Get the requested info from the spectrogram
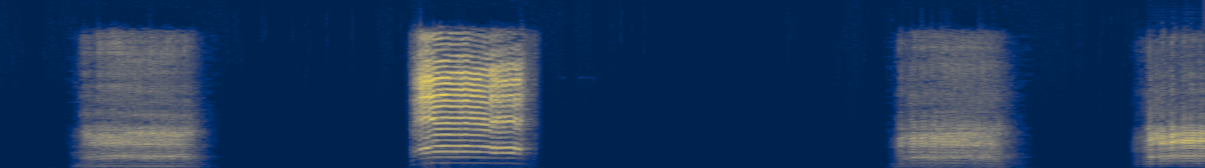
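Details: Four sheep bleats with gaps of one to two seconds, alternating between deeper, rougher baas and a higher, clearer, quavering one, heard cleanly against silence in a sound-effect recording.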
